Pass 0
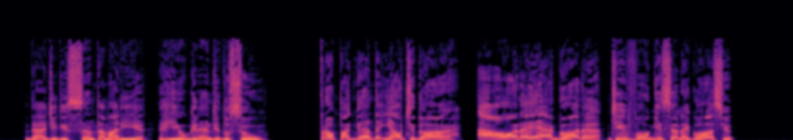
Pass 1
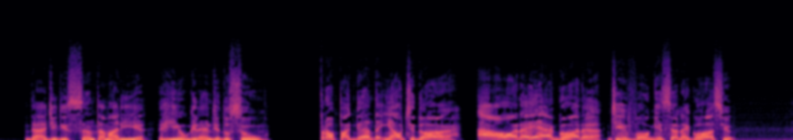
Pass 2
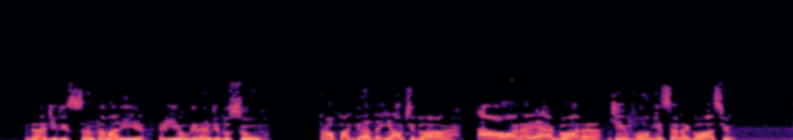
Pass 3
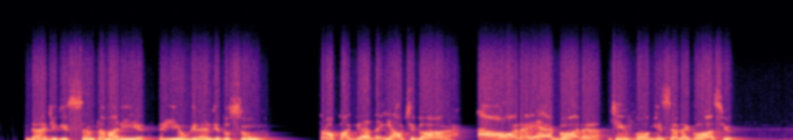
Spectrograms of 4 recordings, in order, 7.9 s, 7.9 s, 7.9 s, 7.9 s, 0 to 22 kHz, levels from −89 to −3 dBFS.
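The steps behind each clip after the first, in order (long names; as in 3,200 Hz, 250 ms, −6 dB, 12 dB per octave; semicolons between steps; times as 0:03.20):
reversed playback; upward compression, threshold −41 dBFS; reversed playback; high-frequency loss of the air 99 metres; level +1 dB
spectral peaks only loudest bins 64; notch comb filter 690 Hz; level +7 dB
variable-slope delta modulation 64 kbit/s; hum removal 132.5 Hz, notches 17; level +8.5 dB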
